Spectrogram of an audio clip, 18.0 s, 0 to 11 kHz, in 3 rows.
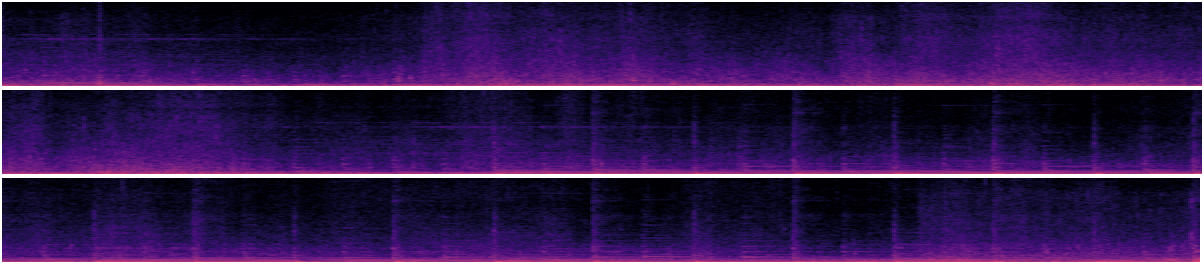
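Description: Racing sailboat built in 1991 for the America's Cup, under sail on Sydney Harbour at about seven knots in fifteen knots of wind, with steady water rush and wind noise, hull slap and surf continuous throughout.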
